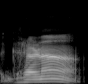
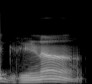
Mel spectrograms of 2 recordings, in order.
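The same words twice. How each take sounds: First: घृणा said as "ghra-na", with an a after r; wrong pronunciation. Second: घृणा said as "ghri-naa", with ri; correct pronunciation. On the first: Teacher shows students the error, घृणा mispronounced "ghrana". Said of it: "घृणा नहीं होता दोस्तों". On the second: Teacher gives students the correct form, घृणा as "ghrinaa". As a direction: give घृणा a clear "ghri" start. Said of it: "क्या होता है?". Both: Shown as a demonstration.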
